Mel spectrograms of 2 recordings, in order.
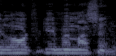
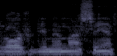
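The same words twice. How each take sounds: First: Said in the usual way. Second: Much lower and flat, echoing the prayer; a dry, low, emotionless echo. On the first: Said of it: "I'd say". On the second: Retold or imitated. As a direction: repeat it back low and dry, no feeling. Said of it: "dry, dry, low voice".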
